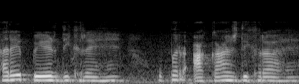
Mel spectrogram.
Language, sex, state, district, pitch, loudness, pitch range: Hindi, female, Bihar, Lakhisarai, 185 Hz, -17 LUFS, 175-190 Hz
